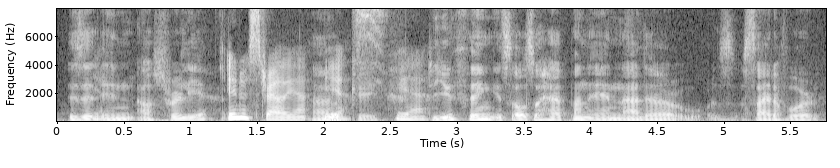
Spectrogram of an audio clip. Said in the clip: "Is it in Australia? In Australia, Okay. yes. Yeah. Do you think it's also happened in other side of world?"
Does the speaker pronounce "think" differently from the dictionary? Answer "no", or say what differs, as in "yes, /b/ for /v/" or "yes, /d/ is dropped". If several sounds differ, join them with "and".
no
